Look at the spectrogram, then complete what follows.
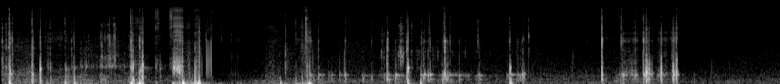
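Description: Irregular crunching footsteps and scrapes on a debris-strewn floor, with sharp knocks scattered throughout and the loudest cluster in the first two seconds.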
